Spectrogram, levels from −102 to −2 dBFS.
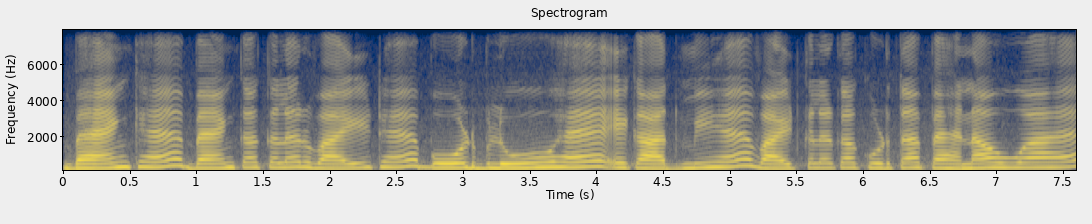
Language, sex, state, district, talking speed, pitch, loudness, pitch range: Hindi, female, Chandigarh, Chandigarh, 160 wpm, 265 Hz, -16 LUFS, 240-285 Hz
